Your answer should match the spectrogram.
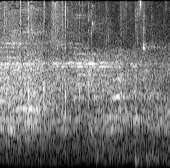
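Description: A volleyball bouncing several times on the court floor, short knocks in the first second or so, over the voices of players and spectators.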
